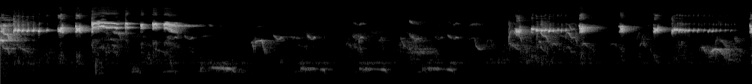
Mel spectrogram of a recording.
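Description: Orange-headed Thrush giving varied, sweet whistled phrases, high and rich at first, then softer low notes, before a loud bright burst resumes.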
